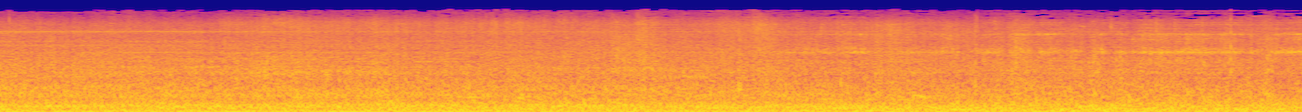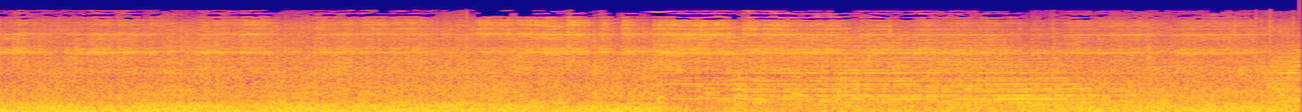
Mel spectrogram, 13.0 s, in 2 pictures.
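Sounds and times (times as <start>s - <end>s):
train wheels rumbling and rattling: 0.0s - 13.0s
high wheel squeal: 3.2s - 13.0s.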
